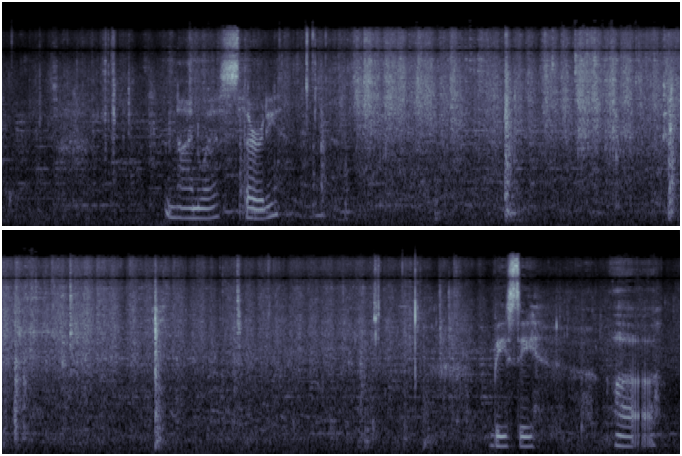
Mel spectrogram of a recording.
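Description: Sandals knock and rustle softly against a shelf as they are picked up and put back.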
